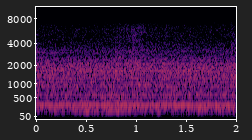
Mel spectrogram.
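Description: Near silence: room tone with a faint steady hiss and a low hum.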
